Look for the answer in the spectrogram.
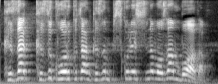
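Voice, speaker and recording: A man's voice: very high voice, a little fast, darkish tone, faint music behind. A man commentating casually on a video he is watching, jumpy and exclaiming at the screen. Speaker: YouTuber reacting to a video.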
